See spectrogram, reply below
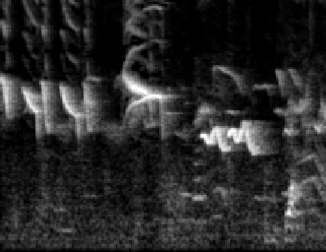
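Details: Chinese hwamei in varied song: quick slurred whistles and short trilled phrases that rise and fall, with a bright wavering passage in the middle and faint background murmurs.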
